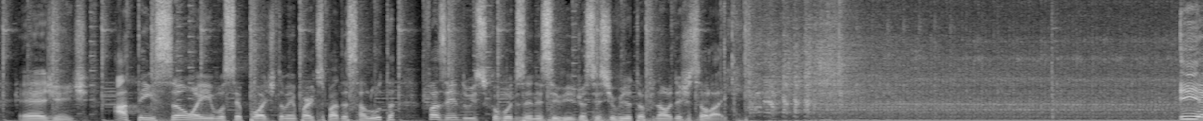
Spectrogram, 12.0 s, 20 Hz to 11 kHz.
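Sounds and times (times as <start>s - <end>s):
car engine idling: 7.5s - 12.0s.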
